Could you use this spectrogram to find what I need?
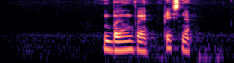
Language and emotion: Russian, neutral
